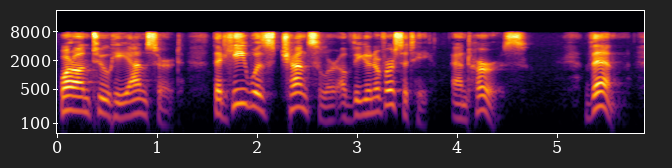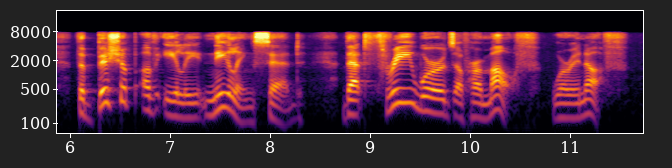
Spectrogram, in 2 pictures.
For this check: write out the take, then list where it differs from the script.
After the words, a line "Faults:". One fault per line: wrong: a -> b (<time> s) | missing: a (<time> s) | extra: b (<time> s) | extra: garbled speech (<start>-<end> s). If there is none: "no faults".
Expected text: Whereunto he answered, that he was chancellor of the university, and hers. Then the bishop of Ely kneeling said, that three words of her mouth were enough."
Whereunto he answered, that he was chancellor of the university, and hers. Then the bishop of Ely kneeling said, that three words of her mouth were enough."
Faults:
no faults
